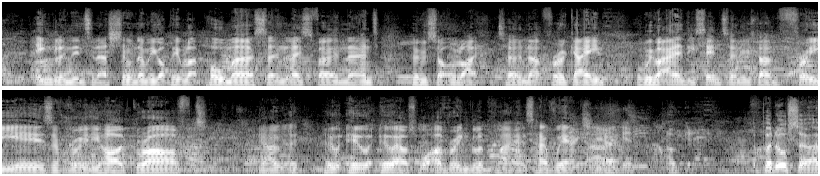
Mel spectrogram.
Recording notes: Cardiff-City pre-match podcast from the pub.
